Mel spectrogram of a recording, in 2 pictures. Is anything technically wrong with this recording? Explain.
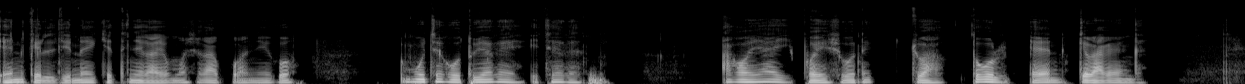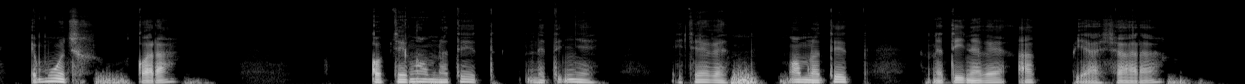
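No, nothing technically wrong can be heard here.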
